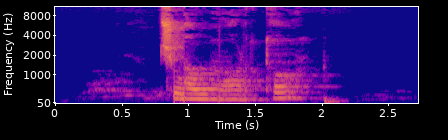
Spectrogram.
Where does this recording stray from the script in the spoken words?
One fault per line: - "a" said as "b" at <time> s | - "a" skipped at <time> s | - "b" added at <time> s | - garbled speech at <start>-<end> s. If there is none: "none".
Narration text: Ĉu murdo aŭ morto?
- "murdo" skipped at 0.9 s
